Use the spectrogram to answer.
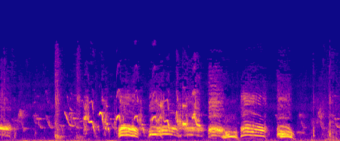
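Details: Crows fighting for food: a noisy flock of overlapping harsh caws and squawks, with loud rasping bursts repeated nearly twice a second.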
